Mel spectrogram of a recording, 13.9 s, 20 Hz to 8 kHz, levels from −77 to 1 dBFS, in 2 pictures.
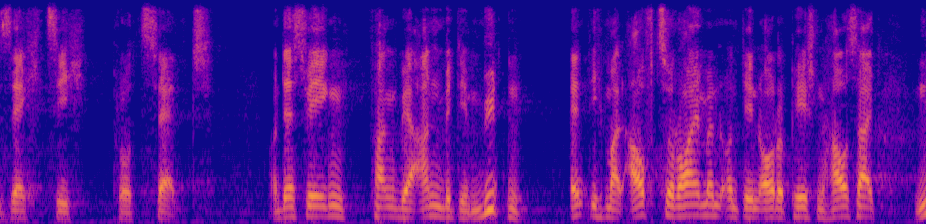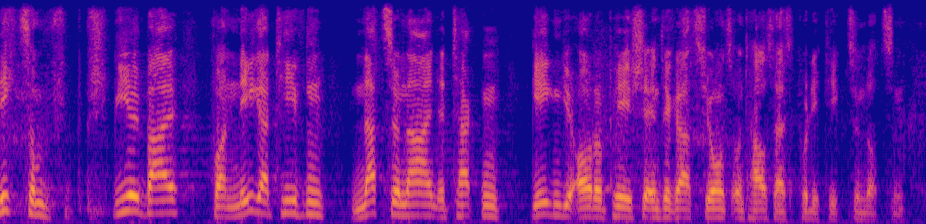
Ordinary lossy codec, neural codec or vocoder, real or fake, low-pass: Opus, 32 kbps; none; real; 7.2 kHz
